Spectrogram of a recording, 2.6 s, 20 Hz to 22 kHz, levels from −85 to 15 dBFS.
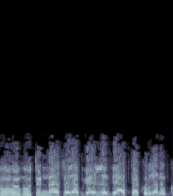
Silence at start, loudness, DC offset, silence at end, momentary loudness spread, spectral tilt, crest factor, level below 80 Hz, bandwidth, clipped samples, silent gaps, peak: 0 s; -13 LUFS; under 0.1%; 0 s; 2 LU; -4.5 dB/octave; 10 dB; -46 dBFS; 7.2 kHz; under 0.1%; none; -4 dBFS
